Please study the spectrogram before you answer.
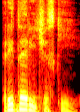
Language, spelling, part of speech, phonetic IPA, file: Russian, риторический, adjective, [rʲɪtɐˈrʲit͡ɕɪskʲɪj], Ru-риторический.ogg
- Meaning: rhetorical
